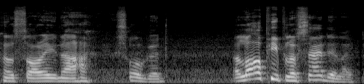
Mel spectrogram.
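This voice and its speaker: This young adult from West Wales has a highish, animated voice, talks fairly quickly, and sounds fairly bright, with a little hiss or hum in the audio. He's livestreaming from an indoor workbench while building a model farm, chatting, reading out viewer questions and muttering as he goes.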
